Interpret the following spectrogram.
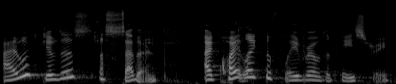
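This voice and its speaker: A woman's voice: fairly high pitch, big pitch swings, moderate pace. A young adult woman casually reviewing food as host while tasting, speaking informally and hesitantly with many "likes". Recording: echoey room with long reverb.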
